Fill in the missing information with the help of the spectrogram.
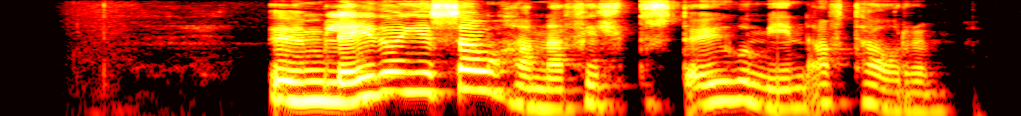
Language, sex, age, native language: Icelandic, female, 50-59, Icelandic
